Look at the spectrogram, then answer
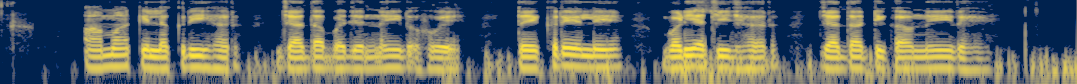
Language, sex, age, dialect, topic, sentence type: Chhattisgarhi, male, 18-24, Northern/Bhandar, agriculture, statement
